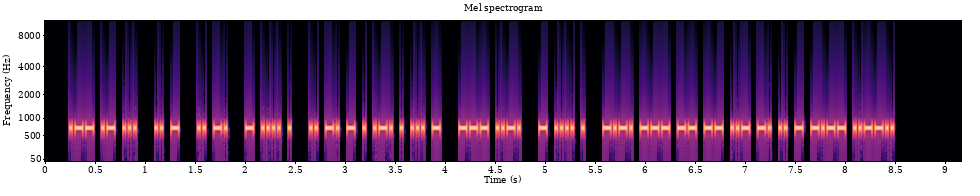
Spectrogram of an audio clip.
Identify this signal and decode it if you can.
Morse code, heard as a keyed tone, about 46 wpm, 700 Hz. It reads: WAS IT IN THE INTEREST OF THE COMMUNITY?
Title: Sentences from Top 1000 Words - Review Part 4 - 45wpm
